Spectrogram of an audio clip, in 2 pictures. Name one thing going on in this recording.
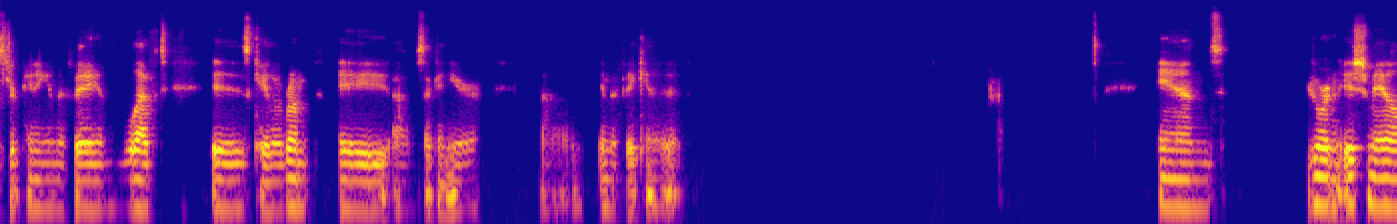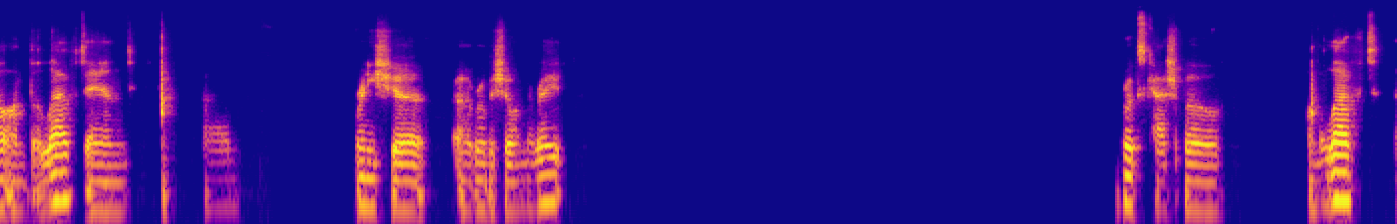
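A man speaks calmly over an online call, with pauses.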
